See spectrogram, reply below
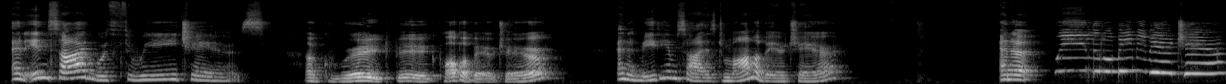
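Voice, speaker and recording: An older woman with a sweet old lady manner tells a children's story as a grandmother, gently coaxing the listener with little questions. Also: on the low side. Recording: roomy, echoey home recording.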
